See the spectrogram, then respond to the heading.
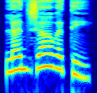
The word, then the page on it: ಲಜ್ಜಾವತಿ: lajjāvati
